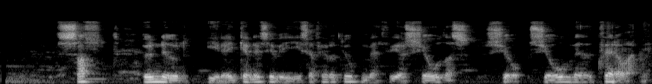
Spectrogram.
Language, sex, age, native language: Icelandic, male, 40-49, Icelandic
